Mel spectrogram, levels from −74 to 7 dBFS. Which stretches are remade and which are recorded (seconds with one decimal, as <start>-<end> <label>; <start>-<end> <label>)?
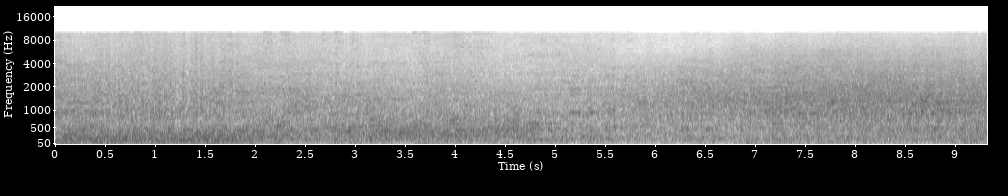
0.0-0.4 remade; 0.4-1.6 recorded; 1.6-9.3 remade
